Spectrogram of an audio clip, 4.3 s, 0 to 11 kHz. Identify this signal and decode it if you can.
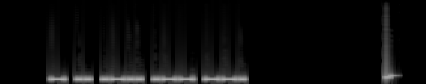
Morse code, heard as a keyed tone, about 27 wpm, 700 Hz. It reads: TILWG
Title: Code Groups - 5 Letters - 28wpm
